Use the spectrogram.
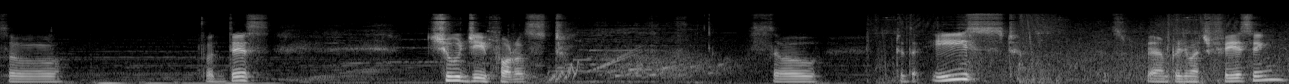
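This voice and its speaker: A man giving casual, unhurried gameplay commentary, thinking aloud as he goes. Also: medium pitch, animated, sharp tone. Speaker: game streamer. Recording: game music behind voice. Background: video game music.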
